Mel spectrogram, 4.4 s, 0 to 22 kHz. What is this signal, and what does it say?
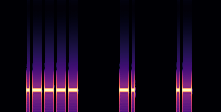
Morse code, heard as a keyed tone, about 20 wpm, spaced as for 8 wpm, 700 Hz. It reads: 1NA
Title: 053 Lesson 10e - Letter r - Three Characters 20wpm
